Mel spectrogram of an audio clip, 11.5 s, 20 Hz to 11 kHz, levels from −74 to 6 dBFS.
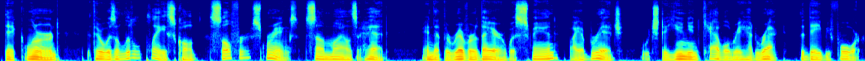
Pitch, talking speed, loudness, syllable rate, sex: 95 Hz, 170 wpm, -20 LUFS, 5.1 syllables/s, male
